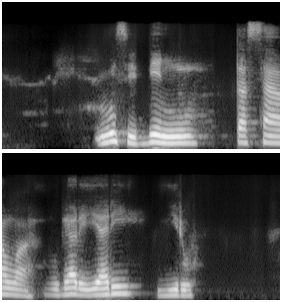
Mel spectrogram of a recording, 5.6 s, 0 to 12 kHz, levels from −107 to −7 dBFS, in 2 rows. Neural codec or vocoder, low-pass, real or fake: codec, 16 kHz, 1 kbps, X-Codec, HuBERT features, trained on balanced general audio; 7.2 kHz; fake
